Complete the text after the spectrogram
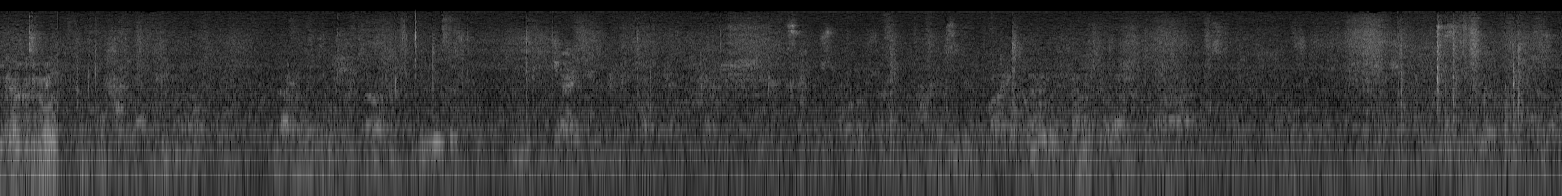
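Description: A young woman speaks quietly and calmly nearby.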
